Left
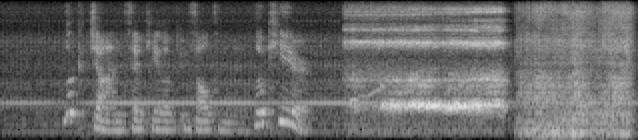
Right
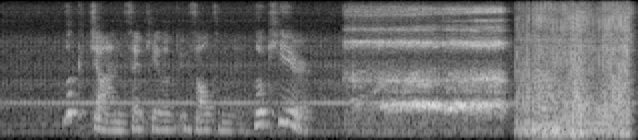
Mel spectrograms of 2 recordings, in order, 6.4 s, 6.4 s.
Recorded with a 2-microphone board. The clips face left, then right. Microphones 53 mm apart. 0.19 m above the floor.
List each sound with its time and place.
0.6 s a woman speaking: 20° right (ahead or behind), 1.1 m
3.4 s a hiss: 20° right (ahead or behind), 2.5 m
5.1 s a zipper: 75° right (ahead or behind), 0.7 m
